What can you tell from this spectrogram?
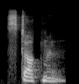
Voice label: "stockman", Indian

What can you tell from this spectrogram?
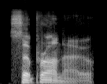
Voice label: "soprano", British

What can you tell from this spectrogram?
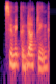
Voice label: "Semiconducting", Indian

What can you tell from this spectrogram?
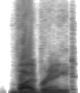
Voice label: "vibrate", American

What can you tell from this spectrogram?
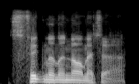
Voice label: "sphygmomanometer", British

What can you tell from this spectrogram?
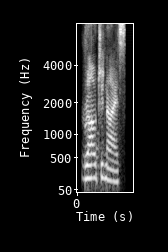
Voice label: "routinize", Indian

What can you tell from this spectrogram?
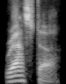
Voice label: "Rasta", American

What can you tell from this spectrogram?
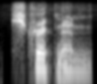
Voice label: "strychnine", American

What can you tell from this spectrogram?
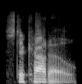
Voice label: "staccato", American

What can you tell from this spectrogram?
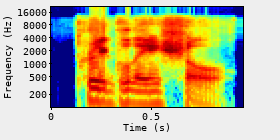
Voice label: "Preglacial", American

